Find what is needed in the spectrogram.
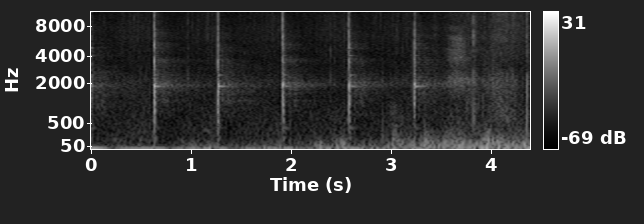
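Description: A wooden stake being driven into the forest floor with blows from the back of an axe head: about seven even, sharp knocks on wood, roughly three every two seconds.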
